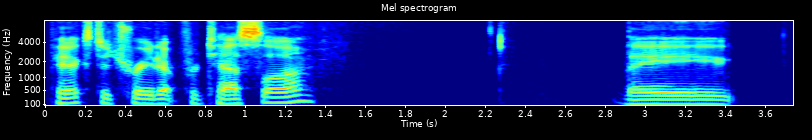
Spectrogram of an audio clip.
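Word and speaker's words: TeSlaa: I I heard it's pronounced Tesla, but let's look at some some game logs while we wait.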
